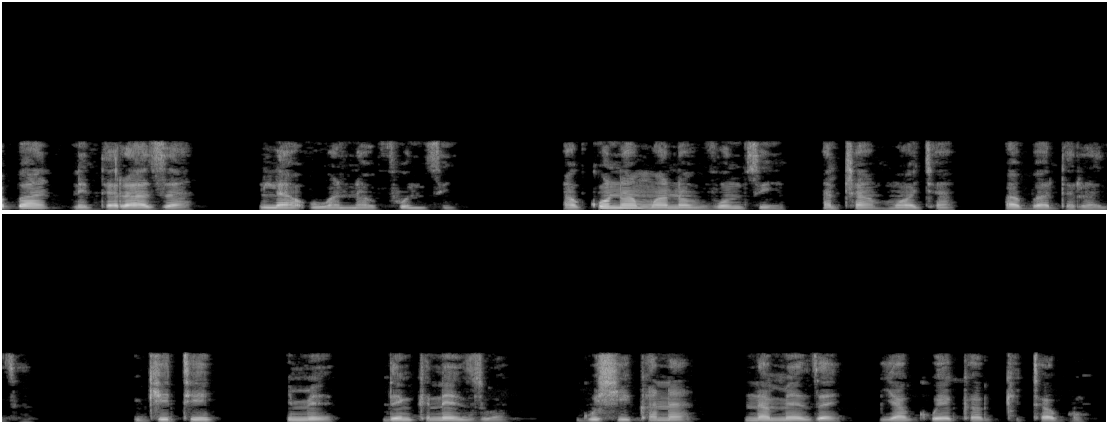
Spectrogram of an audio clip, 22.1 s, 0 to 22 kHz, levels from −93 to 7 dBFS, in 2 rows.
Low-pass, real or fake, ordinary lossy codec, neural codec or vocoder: 7.2 kHz; real; MP3, 64 kbps; none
